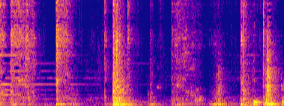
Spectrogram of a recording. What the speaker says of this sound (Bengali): তো এটাও আমি এই আলুর যে পুরটা রেডি করছি ভালোভাবে মিশিয়ে নেব।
